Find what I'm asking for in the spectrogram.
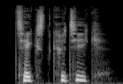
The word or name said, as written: tekstkritik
